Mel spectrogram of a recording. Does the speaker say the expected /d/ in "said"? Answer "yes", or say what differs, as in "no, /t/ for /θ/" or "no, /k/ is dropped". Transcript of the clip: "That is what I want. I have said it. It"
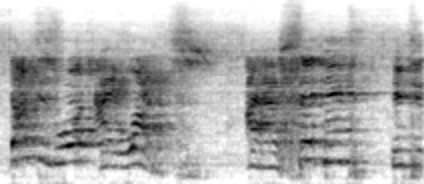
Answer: yes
